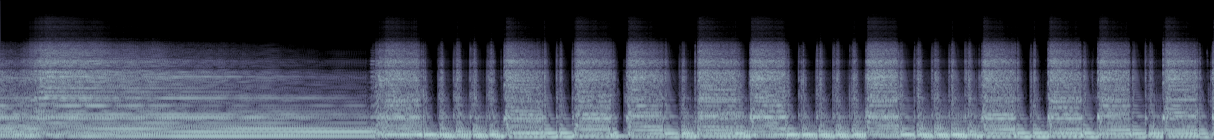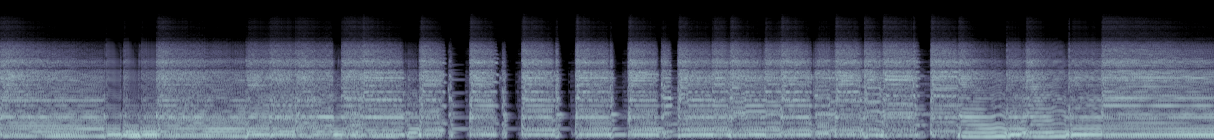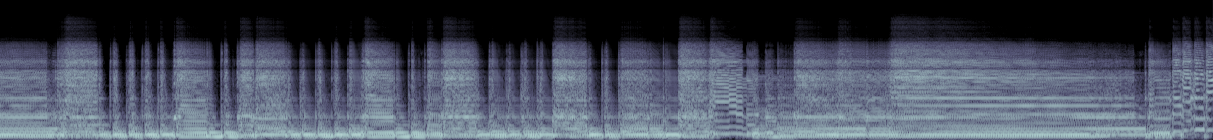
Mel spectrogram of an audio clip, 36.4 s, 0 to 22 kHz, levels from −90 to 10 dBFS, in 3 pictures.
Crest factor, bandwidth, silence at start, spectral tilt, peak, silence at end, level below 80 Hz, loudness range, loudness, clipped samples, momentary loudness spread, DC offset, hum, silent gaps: 12 dB; 6.8 kHz; 0 s; -6.5 dB/octave; -6 dBFS; 0 s; -50 dBFS; 1 LU; -19 LUFS; under 0.1%; 3 LU; under 0.1%; none; none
